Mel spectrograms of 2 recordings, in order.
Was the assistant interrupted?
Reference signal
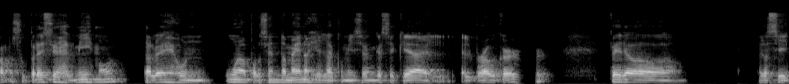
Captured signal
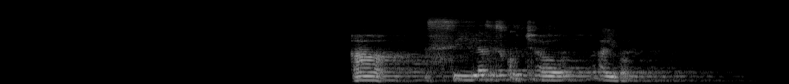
Yes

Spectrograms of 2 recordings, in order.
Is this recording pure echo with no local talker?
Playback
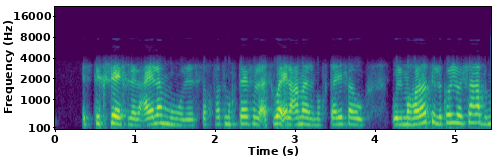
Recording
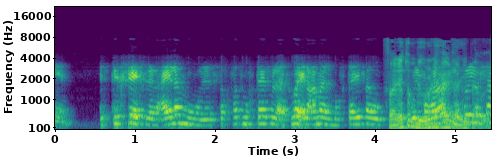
No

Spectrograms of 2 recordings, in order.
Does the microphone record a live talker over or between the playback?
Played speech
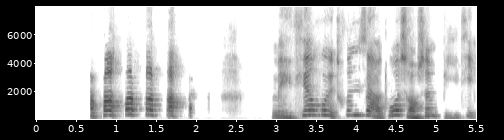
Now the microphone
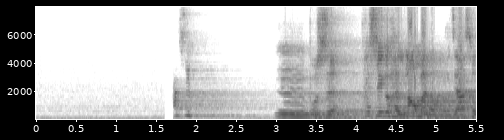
Yes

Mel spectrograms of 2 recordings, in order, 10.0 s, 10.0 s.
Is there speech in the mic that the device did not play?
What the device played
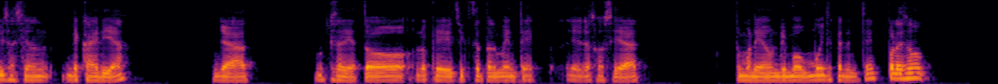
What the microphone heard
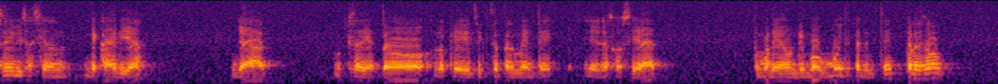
No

